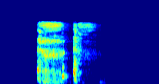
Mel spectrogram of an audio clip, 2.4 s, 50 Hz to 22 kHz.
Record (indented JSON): {
  "cough_length": "2.4 s",
  "cough_amplitude": 30885,
  "cough_signal_mean_std_ratio": 0.41,
  "survey_phase": "beta (2021-08-13 to 2022-03-07)",
  "age": "45-64",
  "gender": "Female",
  "wearing_mask": "No",
  "symptom_none": true,
  "smoker_status": "Never smoked",
  "respiratory_condition_asthma": false,
  "respiratory_condition_other": false,
  "recruitment_source": "REACT",
  "submission_delay": "1 day",
  "covid_test_result": "Negative",
  "covid_test_method": "RT-qPCR"
}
